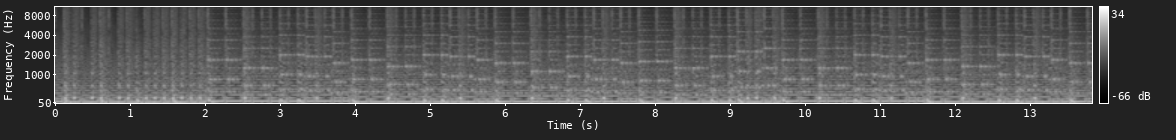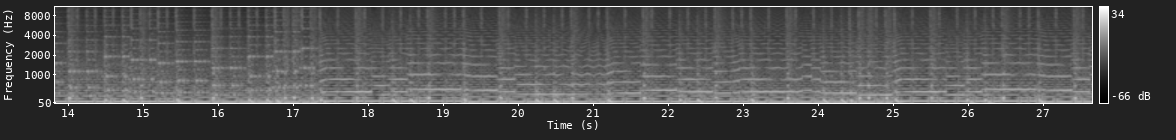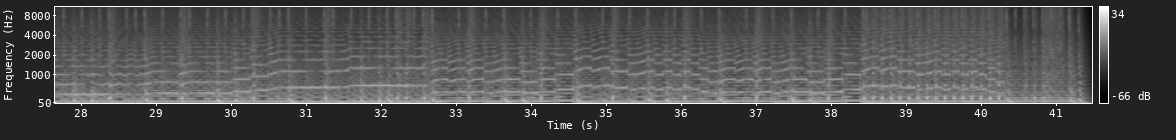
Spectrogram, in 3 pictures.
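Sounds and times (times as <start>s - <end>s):
chiptune music from a MOS6581R3 sound chip: 0.1s - 41.3s.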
